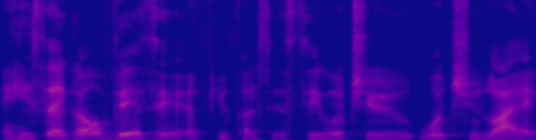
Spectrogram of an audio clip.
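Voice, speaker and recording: An American accent with ordinary pitch variation, in a very clean recording with a silent background. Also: woman. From US South, Tallahassee, Florida. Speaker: churchgoer sharing testimony, social worker. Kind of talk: testimony.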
